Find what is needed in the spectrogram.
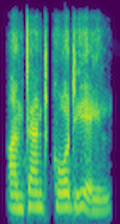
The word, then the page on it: entente cordiale: Indian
